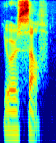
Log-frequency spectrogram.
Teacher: Notice that yourself is 2 syllables. And the beginning of the second syllable, self, is an S, and it's not a Z.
